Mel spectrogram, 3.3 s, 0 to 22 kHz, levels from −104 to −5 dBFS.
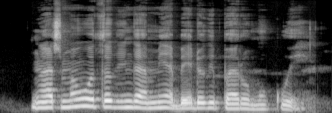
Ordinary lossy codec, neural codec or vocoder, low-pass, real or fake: none; none; none; real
